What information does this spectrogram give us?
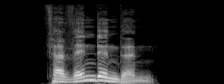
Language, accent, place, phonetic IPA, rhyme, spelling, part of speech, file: German, Germany, Berlin, [fɛɐ̯ˈvɛndn̩dən], -ɛndn̩dən, verwendenden, adjective, De-verwendenden.ogg
- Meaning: inflection of verwendend: 1. strong genitive masculine/neuter singular 2. weak/mixed genitive/dative all-gender singular 3. strong/weak/mixed accusative masculine singular 4. strong dative plural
